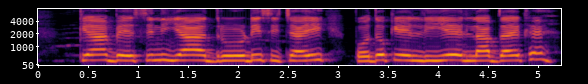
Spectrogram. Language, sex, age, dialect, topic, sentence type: Hindi, male, 25-30, Kanauji Braj Bhasha, agriculture, question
